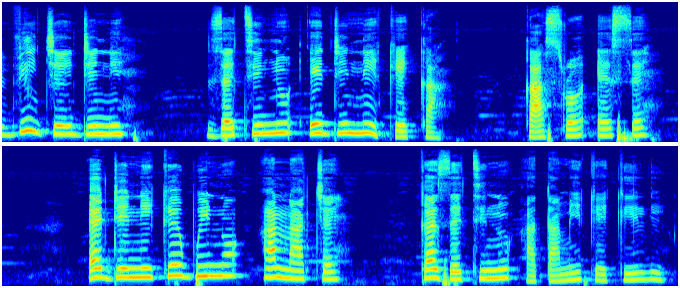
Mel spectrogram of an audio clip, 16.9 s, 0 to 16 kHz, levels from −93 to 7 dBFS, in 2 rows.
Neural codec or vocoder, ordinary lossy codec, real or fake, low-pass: none; MP3, 96 kbps; real; 14.4 kHz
